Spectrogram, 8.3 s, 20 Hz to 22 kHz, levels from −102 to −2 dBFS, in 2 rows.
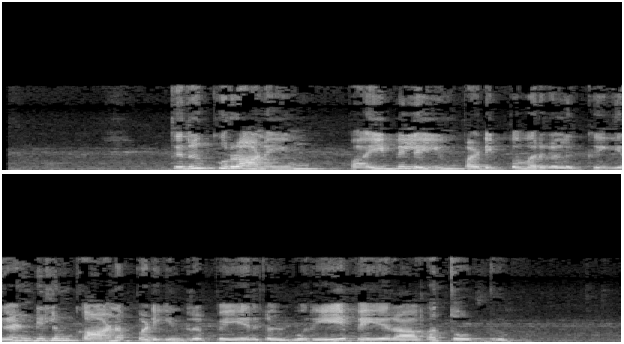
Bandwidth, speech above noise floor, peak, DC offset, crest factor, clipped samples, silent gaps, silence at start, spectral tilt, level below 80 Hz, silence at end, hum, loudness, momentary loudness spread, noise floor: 11.5 kHz; 33 dB; -4 dBFS; under 0.1%; 18 dB; under 0.1%; none; 1.1 s; -5 dB/octave; -66 dBFS; 0.7 s; none; -22 LUFS; 8 LU; -54 dBFS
